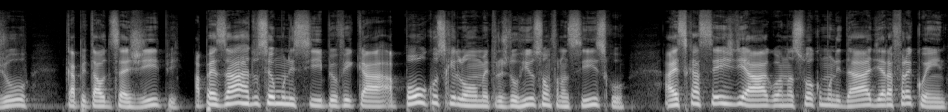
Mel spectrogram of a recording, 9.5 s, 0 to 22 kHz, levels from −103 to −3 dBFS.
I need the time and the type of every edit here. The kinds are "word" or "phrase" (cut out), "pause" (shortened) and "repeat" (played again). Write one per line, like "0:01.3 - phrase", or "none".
none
